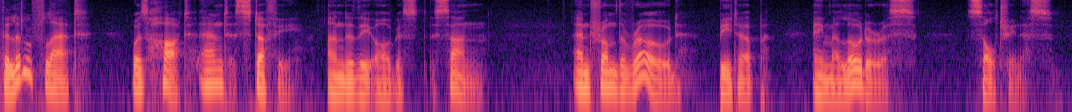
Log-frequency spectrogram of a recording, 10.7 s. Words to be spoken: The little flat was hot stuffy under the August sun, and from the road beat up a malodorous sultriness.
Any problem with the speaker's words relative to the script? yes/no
yes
